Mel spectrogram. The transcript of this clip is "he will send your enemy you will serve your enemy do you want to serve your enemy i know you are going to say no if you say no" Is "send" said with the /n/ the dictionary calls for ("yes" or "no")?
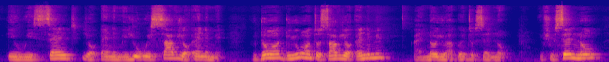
yes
